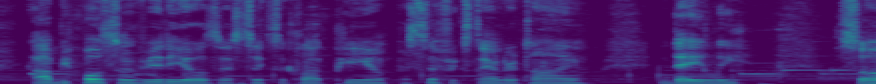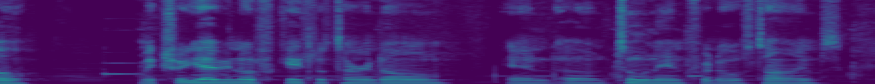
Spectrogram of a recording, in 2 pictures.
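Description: The voice holds a monotone, flat intonation at a moderate pace. Faint music plays in the background. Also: man. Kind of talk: casual tutorial chat. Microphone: phone near.

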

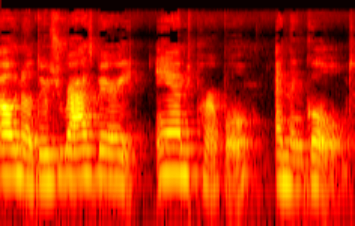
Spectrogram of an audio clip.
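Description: Fairly slow, somewhat breathy speech from a woman. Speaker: beauty hobby vlogger. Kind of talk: casual unboxing vlog chat. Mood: excited, cheerful. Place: kitchen. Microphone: phone near.

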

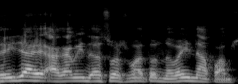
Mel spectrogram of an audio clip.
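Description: Fairly even intonation in a man's normal speaking voice, pitched fairly high. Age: 60s. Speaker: chartered accountant and government finance official. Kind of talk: interview.

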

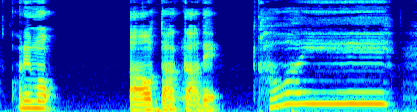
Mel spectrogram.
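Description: A woman with a somewhat breathy voice speaks with very wide pitch swings. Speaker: theme park vlogger. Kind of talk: product showcase narration. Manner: polite, formal.

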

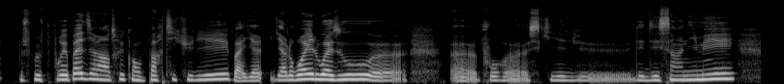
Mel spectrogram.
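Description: A woman speaks at a fairly slow pace in a monotone, flat intonation with a dark, mellow tone. The background is quiet and the sound is dry, with no echo. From Metz, France; France. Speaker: composer and musician; guest. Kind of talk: casual chat interview. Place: shop. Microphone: studio mic.

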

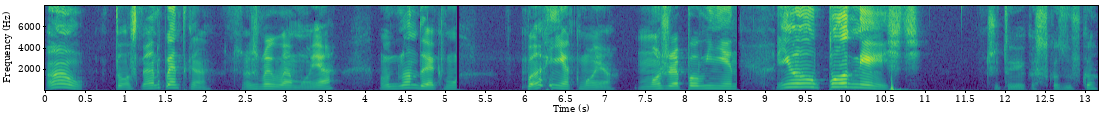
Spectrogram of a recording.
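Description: In a put-on character voice, a man speaks in a high pitch with very wide pitch swings, a fairly slow pace and long, frequent pauses. The recording is very clean, with a silent background. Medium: fan dub. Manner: loud, theatrical.

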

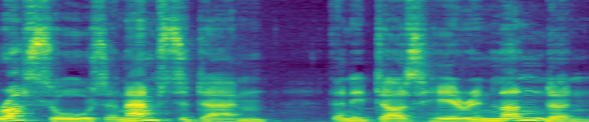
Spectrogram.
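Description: With a British accent and a bright, sharp tone, a man swings his pitch very widely at a moderate pace on a very clean recording with a silent background. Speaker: English teacher. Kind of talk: scripted dialogue for English learners.

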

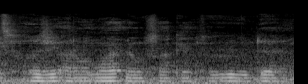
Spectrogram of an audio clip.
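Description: A woman speaking at a fairly slow pace over loud background noise. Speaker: actor in a drama scene. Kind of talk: scripted drama dialogue. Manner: weak, irritated voice of an injured patient. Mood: irritated, refusing food. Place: home room.

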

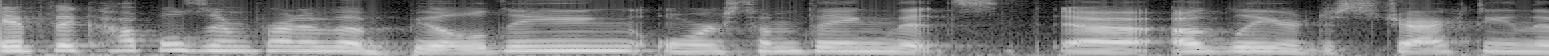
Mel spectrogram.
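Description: A woman at a very fast pace, with ordinary pitch variation. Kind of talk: tutorial. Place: studio.

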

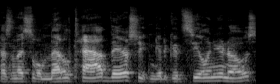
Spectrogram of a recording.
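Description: The intonation stays fairly even. The speaker is a man. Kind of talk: product tutorial. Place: shop.

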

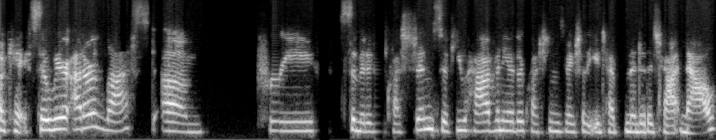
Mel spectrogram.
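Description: A woman, somewhat breathy and at a fairly quick pace, with ordinary pitch variation, a dry sound with no echo and a quiet background. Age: young. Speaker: student moderator. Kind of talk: moderated Q&A. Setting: video call. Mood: friendly, upbeat. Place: home room. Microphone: video call.

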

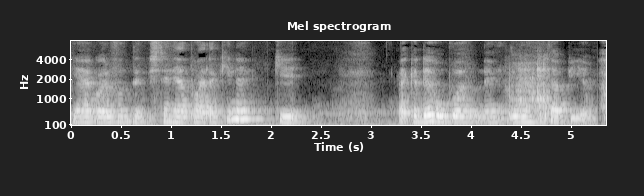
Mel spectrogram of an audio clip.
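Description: A woman's voice with audible room echo. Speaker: vlogger. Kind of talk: casual vlog chat. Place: bathroom. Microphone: phone near.

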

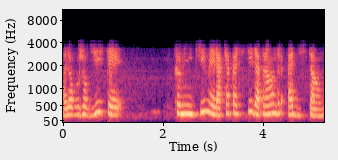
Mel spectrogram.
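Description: A high-pitched woman's voice at a very slow pace, with ordinary pitch variation. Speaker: event organizer closing the day. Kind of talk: closing remarks, thanks.

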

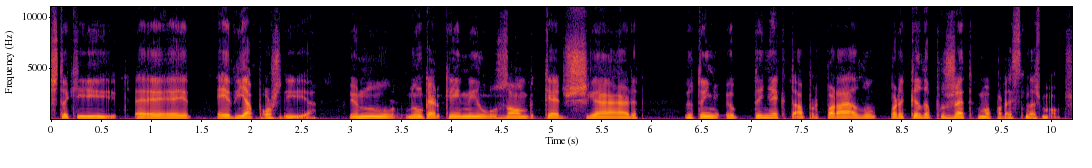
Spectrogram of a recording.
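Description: A man at a fairly high pitch in monotone, flat intonation, moderate in pace, with a dry, close sound and no echo. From northern Portugal, Guimarães area. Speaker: football coach. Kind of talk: interview. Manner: halting, many fillers and repetitions.

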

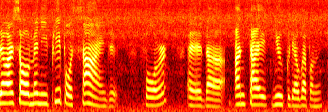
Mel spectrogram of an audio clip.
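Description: A woman with a Japanese accent speaks very slowly, with long, frequent pauses and lively intonation. Light background noise can be heard. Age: 80s+. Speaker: atomic bomb survivor and peace activist. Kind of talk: recorded video message. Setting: outdoors. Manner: halting. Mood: earnest, hopeful. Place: street. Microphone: handheld.

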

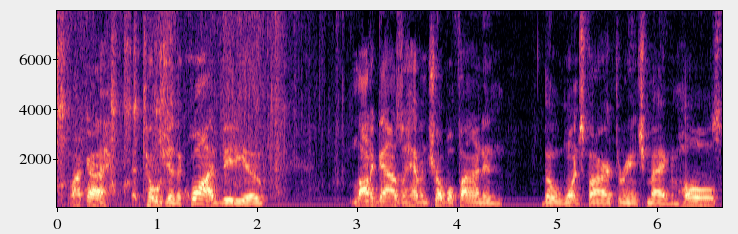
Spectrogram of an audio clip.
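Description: A man speaks with ordinary pitch variation at a moderate pace while noticeable background noise runs underneath. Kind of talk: tutorial. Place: home room. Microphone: phone near.

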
